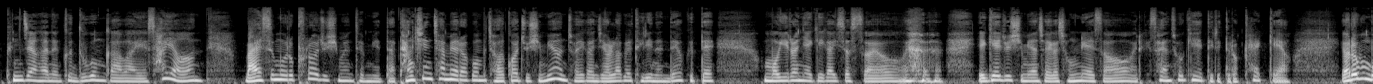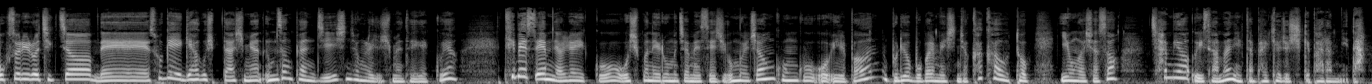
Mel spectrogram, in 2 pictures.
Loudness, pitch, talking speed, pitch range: -15 LUFS, 170 Hz, 390 characters per minute, 150-205 Hz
